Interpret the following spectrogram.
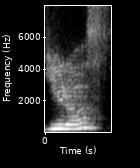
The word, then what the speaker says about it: gyros: yos for you um some people may know them as gyos or Gyros but my Greek best friend always tells me they pronounced gyos so I'm going to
